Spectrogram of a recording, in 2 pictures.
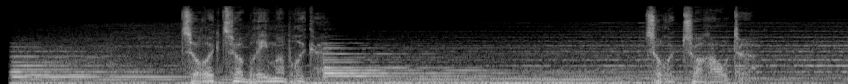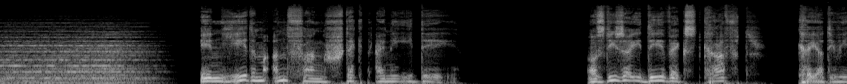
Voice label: werbung image ruhig mittelschwer

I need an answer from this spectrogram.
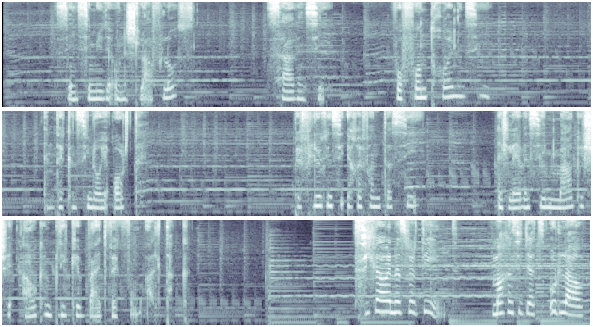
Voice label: deutsch werbung

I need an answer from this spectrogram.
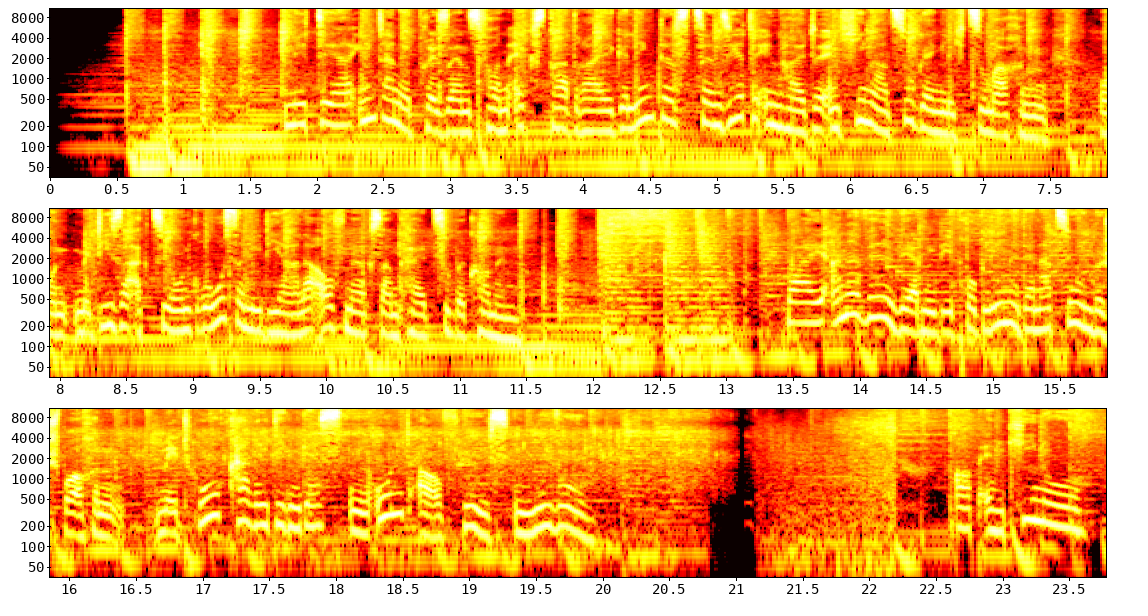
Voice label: Imagefilm kurz; ndr fernsehen

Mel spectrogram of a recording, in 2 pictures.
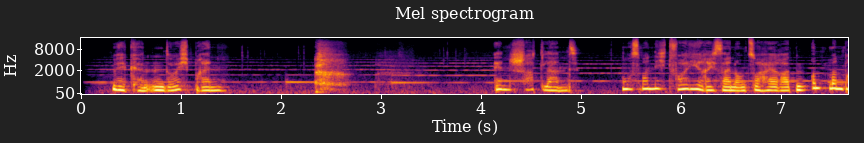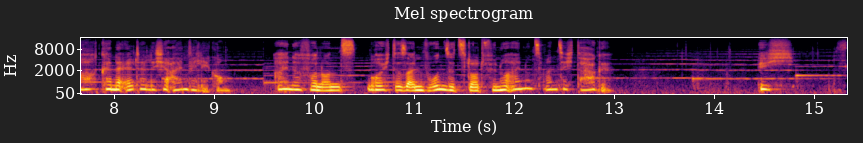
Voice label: Synchron; forsyte saga

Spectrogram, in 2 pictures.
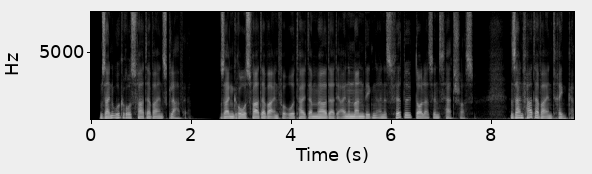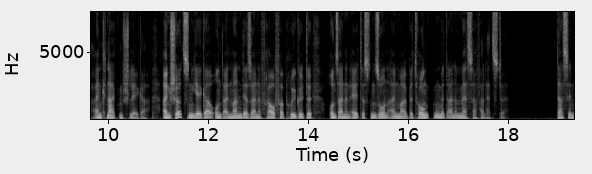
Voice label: hoerbuch biographie kurz

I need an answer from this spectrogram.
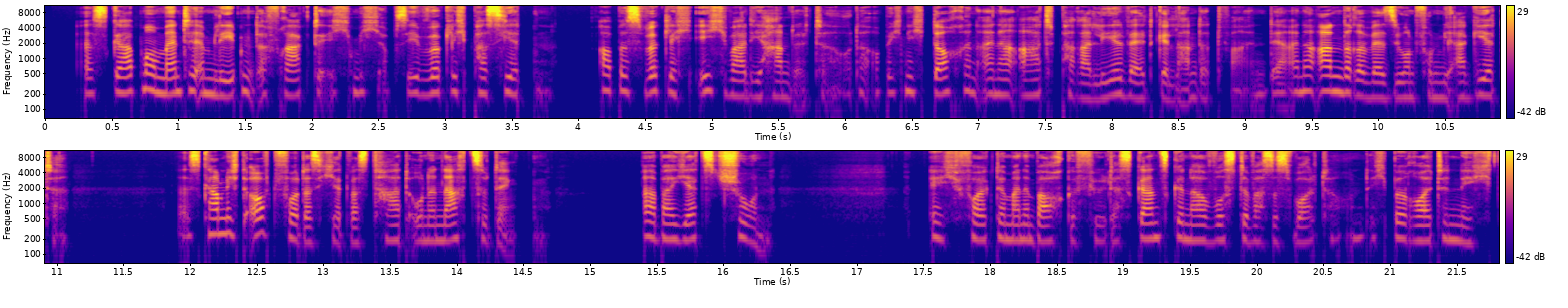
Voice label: hoerbuch new adult romance

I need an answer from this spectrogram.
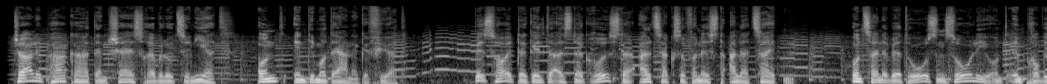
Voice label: dokumentation; arte; Muttersprache Deutsch, Deutsch/Schweizerdeutsch

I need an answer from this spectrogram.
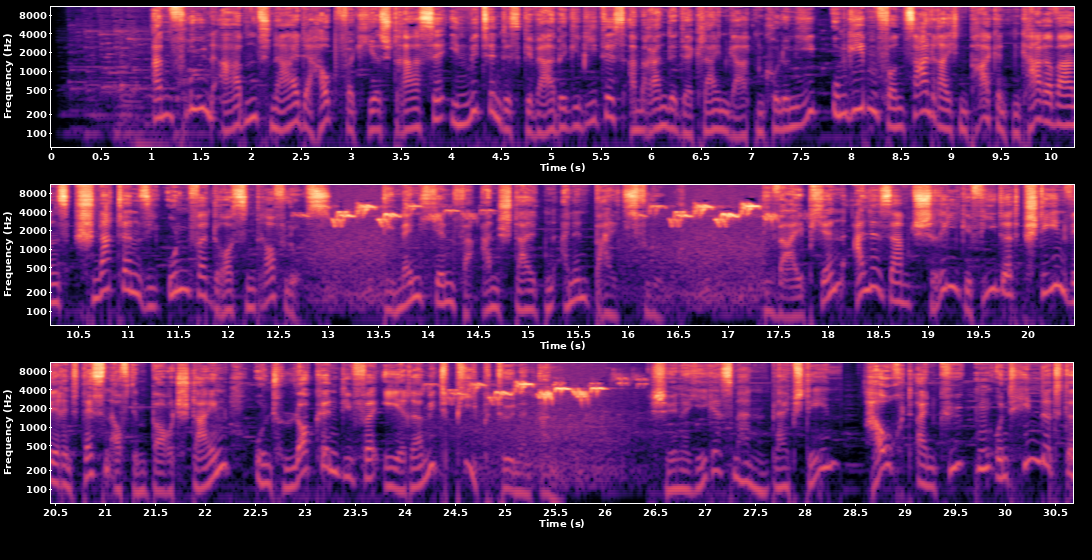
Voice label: hoerbuch

